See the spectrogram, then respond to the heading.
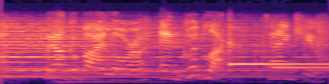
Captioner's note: doorbell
